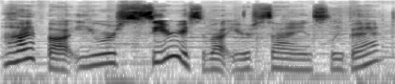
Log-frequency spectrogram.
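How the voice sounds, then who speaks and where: A woman's voice: medium pitch, sing-song, normal speed, faint music behind, close to an everyday voice. An actress playing a shrewd, determined female lab assistant in a fantasy audio drama, assertive, persuasive and businesslike. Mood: cool, businesslike. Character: shrewd, determined woman lab assistant, street-smart schemer.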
